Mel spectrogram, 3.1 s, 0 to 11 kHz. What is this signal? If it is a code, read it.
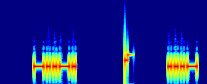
Morse code, heard as a keyed tone, about 25 wpm, 700 Hz. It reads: / V
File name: Single Character (Letter:Number:Punctuation:Prosign) - Rapid-Fire - 25wpm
